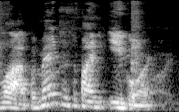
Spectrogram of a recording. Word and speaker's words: Igor: but manages to find igor now it's pronounced igor but they told me it was igor well they were wrong then weren't they unfortunately igor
